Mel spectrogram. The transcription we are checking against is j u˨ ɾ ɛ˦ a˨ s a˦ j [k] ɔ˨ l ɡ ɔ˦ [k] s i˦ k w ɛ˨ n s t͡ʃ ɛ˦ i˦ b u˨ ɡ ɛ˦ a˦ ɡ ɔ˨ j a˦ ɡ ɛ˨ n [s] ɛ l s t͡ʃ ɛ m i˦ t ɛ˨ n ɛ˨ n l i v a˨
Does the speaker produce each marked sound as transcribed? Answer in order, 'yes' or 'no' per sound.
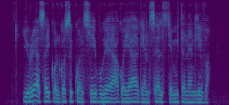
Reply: yes, no, yes

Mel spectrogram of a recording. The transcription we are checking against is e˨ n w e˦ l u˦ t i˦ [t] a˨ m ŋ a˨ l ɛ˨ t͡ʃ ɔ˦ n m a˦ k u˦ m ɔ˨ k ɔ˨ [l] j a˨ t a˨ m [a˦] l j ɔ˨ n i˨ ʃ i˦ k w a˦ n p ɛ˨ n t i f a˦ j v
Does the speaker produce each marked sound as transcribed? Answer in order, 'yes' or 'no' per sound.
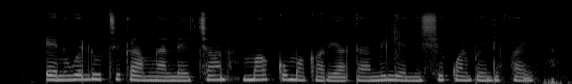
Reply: no, no, no

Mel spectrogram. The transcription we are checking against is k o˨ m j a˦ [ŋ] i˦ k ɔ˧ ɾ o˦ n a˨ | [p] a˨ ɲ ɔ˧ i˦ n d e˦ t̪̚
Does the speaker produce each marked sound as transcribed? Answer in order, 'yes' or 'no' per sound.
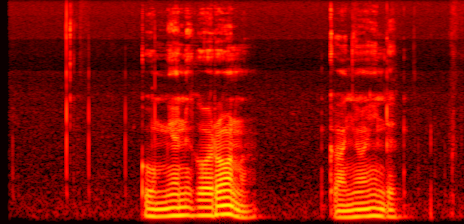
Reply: no, no

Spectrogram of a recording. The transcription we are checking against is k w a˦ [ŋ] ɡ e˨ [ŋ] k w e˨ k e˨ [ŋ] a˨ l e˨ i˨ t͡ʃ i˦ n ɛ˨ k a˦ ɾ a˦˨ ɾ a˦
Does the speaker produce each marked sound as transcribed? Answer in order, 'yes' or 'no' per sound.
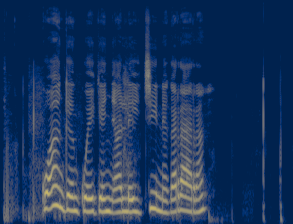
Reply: yes, yes, no

